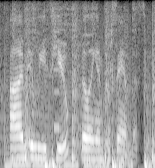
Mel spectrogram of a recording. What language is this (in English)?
English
